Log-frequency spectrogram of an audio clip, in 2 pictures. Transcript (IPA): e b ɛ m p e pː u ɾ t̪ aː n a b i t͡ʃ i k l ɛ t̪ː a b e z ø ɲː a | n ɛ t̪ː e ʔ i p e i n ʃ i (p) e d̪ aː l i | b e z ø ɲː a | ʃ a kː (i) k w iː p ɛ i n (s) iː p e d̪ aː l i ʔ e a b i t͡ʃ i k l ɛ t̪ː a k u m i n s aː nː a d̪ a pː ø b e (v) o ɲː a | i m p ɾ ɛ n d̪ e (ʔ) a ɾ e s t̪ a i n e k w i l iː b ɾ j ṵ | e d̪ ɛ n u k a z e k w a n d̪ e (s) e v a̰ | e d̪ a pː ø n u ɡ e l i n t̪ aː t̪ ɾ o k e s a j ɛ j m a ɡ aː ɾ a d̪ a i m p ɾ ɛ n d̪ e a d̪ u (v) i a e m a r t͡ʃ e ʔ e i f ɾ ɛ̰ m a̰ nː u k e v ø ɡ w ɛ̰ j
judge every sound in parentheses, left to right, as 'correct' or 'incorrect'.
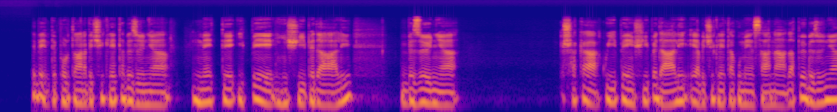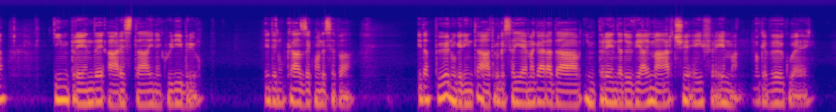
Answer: correct, incorrect, incorrect, incorrect, correct, correct, correct

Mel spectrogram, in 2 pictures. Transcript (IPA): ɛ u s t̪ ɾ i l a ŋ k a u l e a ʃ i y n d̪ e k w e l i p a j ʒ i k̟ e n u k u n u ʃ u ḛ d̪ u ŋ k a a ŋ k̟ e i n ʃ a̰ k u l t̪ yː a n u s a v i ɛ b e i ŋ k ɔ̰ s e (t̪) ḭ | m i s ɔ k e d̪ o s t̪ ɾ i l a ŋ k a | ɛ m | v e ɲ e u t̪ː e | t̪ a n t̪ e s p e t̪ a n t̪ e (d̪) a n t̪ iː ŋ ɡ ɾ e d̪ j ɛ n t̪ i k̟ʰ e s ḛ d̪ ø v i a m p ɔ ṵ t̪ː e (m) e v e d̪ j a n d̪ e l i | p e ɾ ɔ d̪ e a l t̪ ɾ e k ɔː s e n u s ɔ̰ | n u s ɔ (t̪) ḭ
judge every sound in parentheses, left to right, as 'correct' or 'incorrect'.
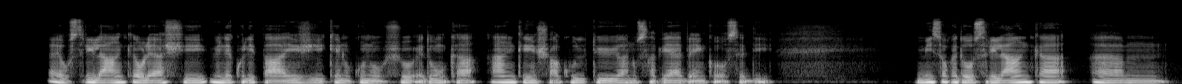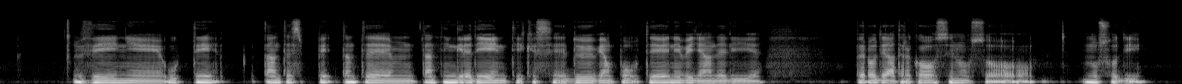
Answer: incorrect, incorrect, incorrect, incorrect

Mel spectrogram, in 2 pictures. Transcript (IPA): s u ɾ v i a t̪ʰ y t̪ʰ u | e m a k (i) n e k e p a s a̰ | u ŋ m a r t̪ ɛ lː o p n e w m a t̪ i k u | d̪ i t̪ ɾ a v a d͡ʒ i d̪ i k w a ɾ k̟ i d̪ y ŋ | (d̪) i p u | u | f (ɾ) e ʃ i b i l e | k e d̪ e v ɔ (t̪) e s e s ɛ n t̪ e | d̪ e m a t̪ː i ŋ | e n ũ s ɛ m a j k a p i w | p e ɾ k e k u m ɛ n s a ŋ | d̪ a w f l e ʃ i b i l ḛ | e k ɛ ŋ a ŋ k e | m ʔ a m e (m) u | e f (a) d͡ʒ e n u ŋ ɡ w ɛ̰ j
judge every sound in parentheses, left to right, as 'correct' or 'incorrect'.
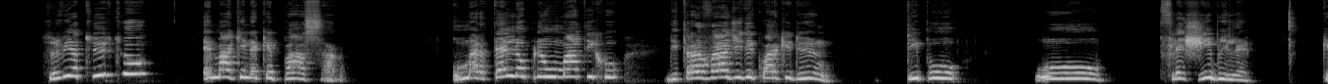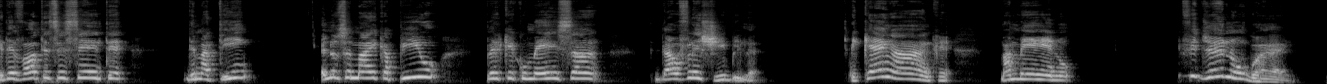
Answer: correct, incorrect, incorrect, correct, incorrect, incorrect

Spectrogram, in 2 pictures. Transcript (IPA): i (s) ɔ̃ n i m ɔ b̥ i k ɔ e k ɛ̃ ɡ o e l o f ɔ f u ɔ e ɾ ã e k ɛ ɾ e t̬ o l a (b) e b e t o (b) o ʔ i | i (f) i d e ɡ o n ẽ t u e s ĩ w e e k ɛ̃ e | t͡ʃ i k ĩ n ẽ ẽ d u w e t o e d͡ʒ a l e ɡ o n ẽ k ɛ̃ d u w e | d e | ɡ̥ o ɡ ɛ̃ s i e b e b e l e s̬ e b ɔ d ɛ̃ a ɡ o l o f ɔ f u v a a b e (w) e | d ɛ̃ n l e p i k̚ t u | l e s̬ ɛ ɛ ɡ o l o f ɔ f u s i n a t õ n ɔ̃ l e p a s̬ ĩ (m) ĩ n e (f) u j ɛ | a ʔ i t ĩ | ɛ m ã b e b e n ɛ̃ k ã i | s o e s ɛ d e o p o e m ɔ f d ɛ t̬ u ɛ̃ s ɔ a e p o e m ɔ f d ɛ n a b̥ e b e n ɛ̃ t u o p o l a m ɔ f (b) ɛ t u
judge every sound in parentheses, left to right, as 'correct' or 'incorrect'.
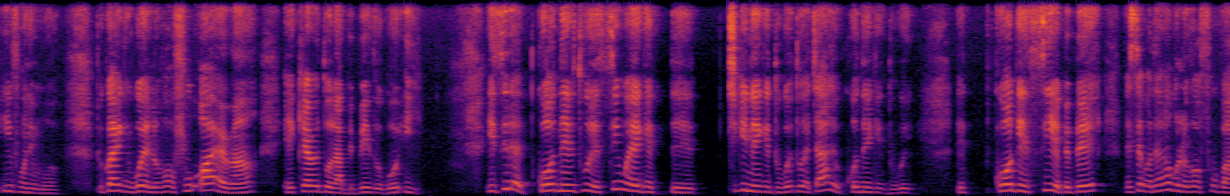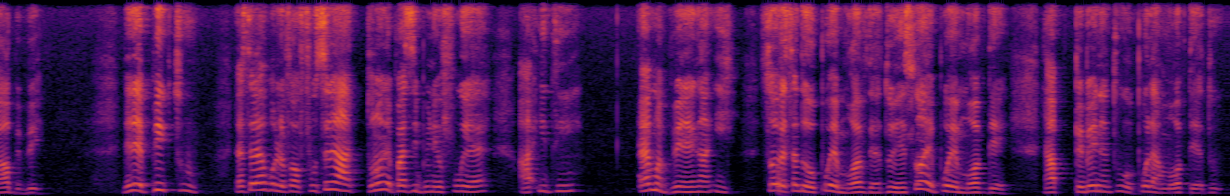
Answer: incorrect, correct, incorrect, incorrect, incorrect, incorrect, correct, incorrect

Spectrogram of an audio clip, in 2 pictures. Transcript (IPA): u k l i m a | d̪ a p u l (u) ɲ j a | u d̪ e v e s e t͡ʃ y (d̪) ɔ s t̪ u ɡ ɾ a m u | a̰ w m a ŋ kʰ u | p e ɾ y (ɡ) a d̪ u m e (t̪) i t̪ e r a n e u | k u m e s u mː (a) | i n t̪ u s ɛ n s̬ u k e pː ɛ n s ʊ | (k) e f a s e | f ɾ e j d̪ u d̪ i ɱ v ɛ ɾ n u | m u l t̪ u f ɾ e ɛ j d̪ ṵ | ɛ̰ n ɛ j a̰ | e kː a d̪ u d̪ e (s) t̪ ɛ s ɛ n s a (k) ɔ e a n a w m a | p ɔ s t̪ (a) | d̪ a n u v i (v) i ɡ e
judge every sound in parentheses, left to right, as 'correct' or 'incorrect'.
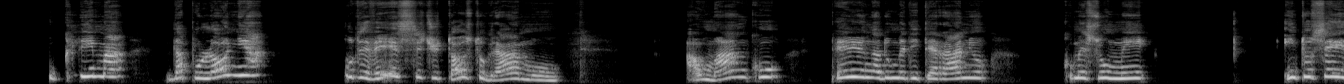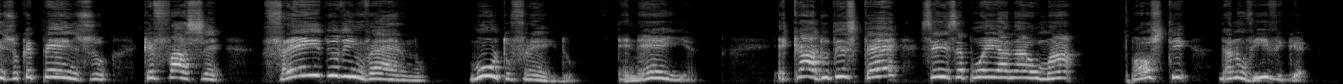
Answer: incorrect, incorrect, incorrect, incorrect, incorrect, correct, correct, incorrect, incorrect, correct

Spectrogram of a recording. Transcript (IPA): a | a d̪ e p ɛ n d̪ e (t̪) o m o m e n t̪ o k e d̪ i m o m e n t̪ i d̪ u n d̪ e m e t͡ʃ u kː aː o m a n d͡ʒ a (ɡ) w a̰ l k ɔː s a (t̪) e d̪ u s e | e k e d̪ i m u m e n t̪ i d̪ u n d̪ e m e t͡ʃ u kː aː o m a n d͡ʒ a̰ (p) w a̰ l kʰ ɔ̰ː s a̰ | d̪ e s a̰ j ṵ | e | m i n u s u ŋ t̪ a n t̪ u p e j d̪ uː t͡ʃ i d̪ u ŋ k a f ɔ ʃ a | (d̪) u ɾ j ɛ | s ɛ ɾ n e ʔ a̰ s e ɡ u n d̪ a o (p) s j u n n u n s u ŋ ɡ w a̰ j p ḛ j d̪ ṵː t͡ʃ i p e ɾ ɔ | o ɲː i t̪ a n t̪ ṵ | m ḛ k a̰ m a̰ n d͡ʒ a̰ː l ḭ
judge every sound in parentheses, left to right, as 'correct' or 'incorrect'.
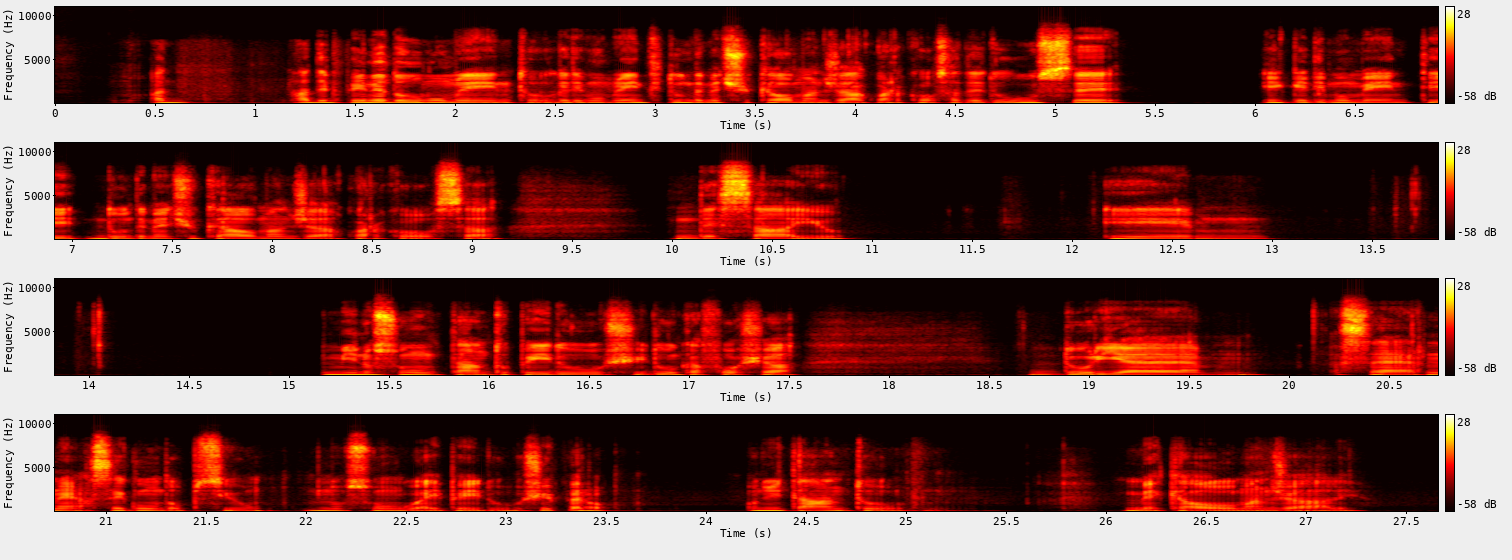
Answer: incorrect, incorrect, incorrect, incorrect, correct, correct

